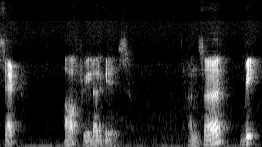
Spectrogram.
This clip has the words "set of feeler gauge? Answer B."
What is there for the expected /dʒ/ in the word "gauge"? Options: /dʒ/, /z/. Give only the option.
/z/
